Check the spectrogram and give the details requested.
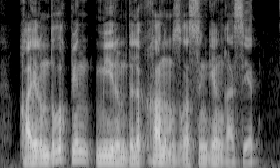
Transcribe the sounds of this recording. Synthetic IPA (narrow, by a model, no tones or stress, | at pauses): qʰɑjəɾəmd̪əlˠəq̚pe̞nmijɾɪmd̪ɪlɪkqʰχʰɑnəməzʁɑsɪŋɡʲe̞ɴqʰɑ̰siḛt̪̚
